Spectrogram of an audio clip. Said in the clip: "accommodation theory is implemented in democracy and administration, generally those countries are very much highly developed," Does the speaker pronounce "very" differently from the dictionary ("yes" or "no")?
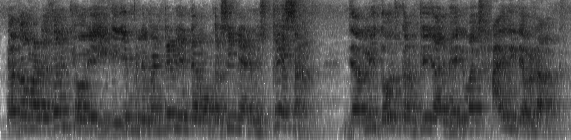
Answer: yes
